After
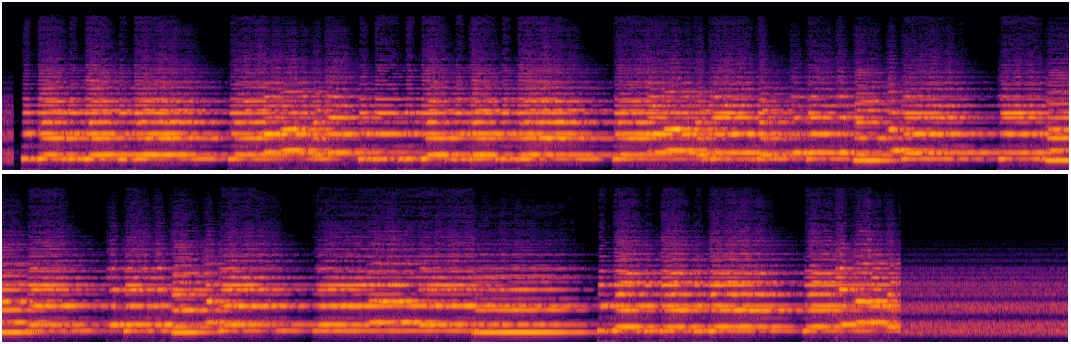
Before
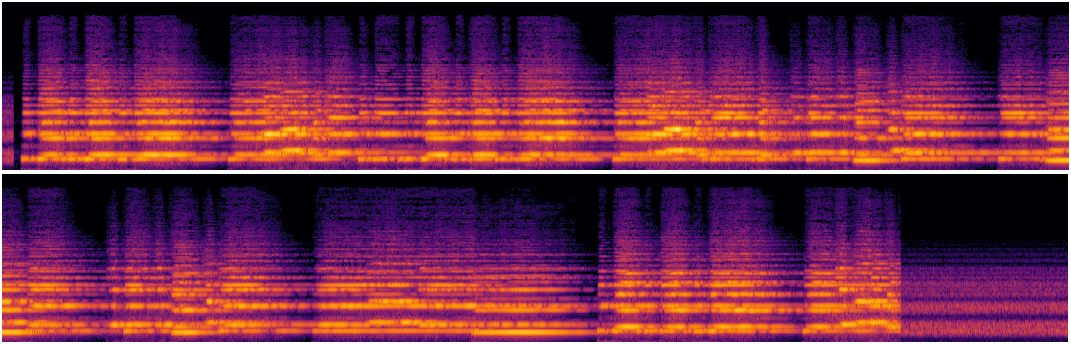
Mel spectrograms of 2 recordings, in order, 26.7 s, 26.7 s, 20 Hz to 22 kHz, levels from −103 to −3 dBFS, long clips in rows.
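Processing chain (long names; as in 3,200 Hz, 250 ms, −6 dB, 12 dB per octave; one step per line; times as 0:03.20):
downward compressor 2 to 1, threshold −25 dBFS, peak gain reduction 9 dB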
